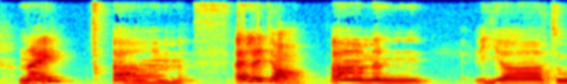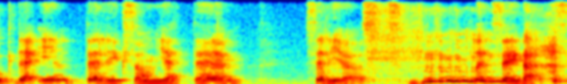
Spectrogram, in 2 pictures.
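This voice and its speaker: At a very slow pace with long, frequent pauses, a woman with a Finnish accent speaks at a fairly high pitch, her loudness swinging widely and her pitch varying ordinarily, in a room with audible echo. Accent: Finnish-accented Swedish. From southern Finland, near Turku. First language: Finnish (speaking Swedish). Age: 30s. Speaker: podcast guest. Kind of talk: casual interview. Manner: halting, with fillers; mixes in English words.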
